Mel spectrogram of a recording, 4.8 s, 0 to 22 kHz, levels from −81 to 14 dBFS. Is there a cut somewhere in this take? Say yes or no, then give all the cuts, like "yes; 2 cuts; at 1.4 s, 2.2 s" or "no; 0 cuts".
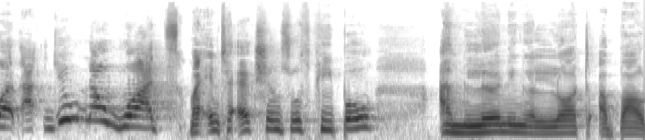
yes; 1 cut; at 1.3 s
